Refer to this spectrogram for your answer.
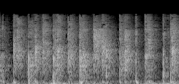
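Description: Applause from a small group: quick, steady clapping from several pairs of hands, close and fairly loud, lasting about two seconds with no voices over it.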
